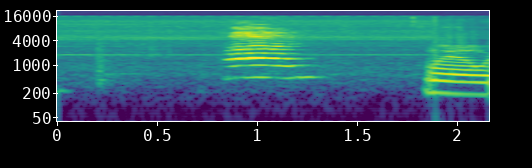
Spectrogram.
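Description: A cat meowing once: a single short call about a second in.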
